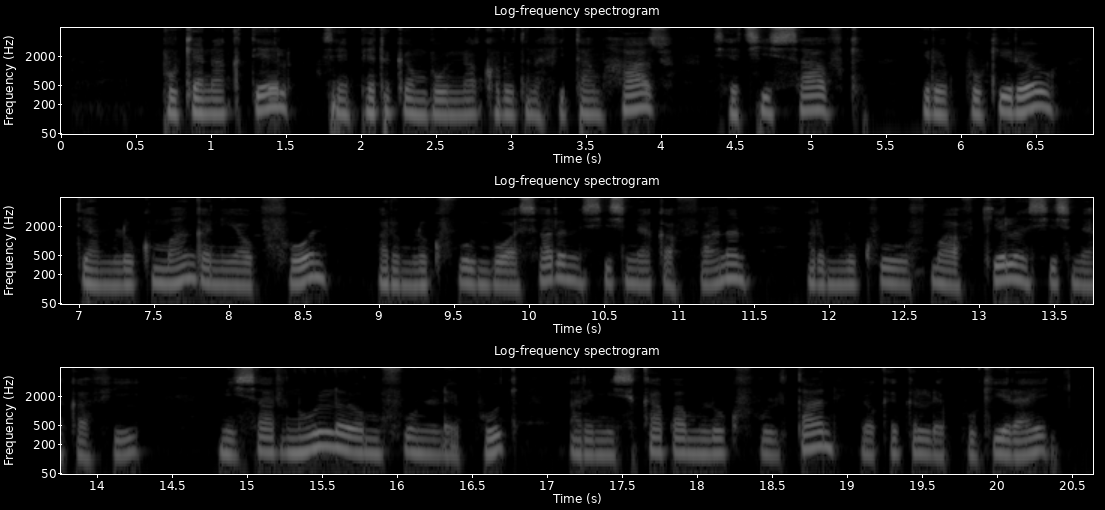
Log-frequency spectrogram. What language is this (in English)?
Malagasy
